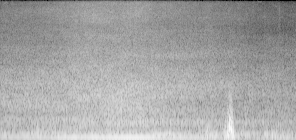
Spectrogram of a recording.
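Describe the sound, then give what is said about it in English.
A car passes by outdoors during a walk, its engine noise swelling gradually and then fading, with a brief thump or knock near the end against steady low road rumble. “And there's a car.”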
